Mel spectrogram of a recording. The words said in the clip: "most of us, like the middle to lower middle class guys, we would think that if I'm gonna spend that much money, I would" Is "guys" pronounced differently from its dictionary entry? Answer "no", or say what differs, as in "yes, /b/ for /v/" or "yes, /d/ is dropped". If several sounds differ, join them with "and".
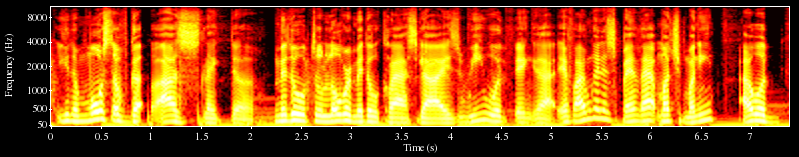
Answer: no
